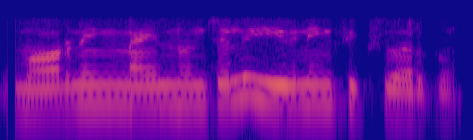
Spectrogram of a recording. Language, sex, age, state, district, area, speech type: Telugu, male, 18-30, Andhra Pradesh, Visakhapatnam, urban, conversation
